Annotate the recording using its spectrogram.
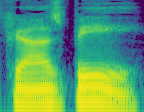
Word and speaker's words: GASB: Driven in part by new Government Accounting Standards Board, GASB, pronounced GASB,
